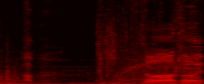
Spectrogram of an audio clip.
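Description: Quiet anime soundtrack, then near the end a man's voice from the show in a brief voiced sound, its pitch arching up and down.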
